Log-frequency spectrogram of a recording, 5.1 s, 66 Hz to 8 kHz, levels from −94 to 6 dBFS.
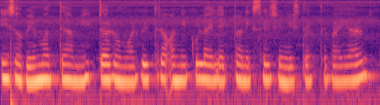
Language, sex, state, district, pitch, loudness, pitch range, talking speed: Bengali, female, Assam, Hailakandi, 210 Hz, -17 LUFS, 200-220 Hz, 140 wpm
